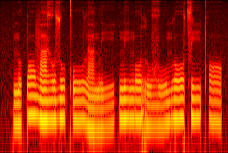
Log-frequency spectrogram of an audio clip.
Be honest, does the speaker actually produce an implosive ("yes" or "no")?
no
